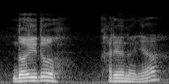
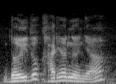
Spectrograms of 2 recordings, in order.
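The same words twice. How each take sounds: First: It is said in a dejected, dispirited voice. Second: It is read in a plain, neutral voice.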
